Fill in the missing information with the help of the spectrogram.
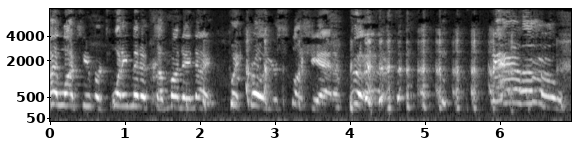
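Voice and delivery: high, hammed-up taunting; mock heckler. Acts out heckler throwing slushy.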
